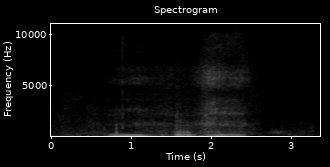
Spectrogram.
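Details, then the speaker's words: Adult woman (wife) snoring while asleep, though she denies snoring: one loud, low, rough rattling snore with a snort in the middle; ordinary snoring. "lovey if you do not stop snoring I will kill you I'm not snoring you're not you're not snoring but you are"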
